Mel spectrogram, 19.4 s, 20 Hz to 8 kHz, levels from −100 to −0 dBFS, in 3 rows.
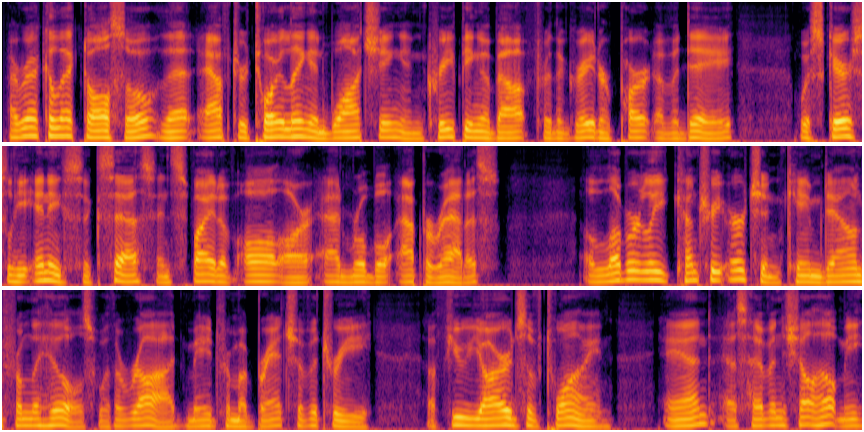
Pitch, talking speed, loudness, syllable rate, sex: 135 Hz, 185 wpm, -18 LUFS, 4.9 syllables/s, male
